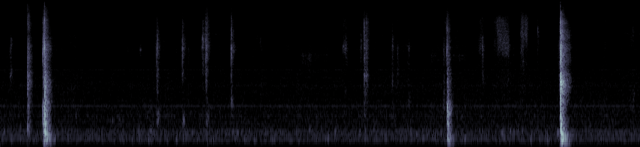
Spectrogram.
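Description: Baseball cards being sorted by hand: scattered short clicks and taps of cards against each other and the stack. Two sharper taps stand out, about half a second in and near the end, with fainter ticks between.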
